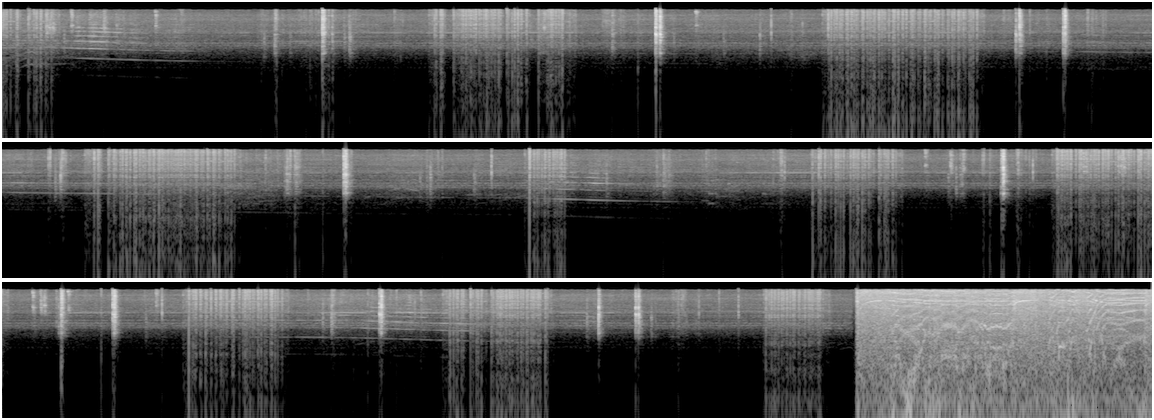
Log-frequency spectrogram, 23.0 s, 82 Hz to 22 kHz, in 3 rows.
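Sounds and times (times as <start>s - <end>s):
welder crackling and sizzling: 21.0s - 23.0s.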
